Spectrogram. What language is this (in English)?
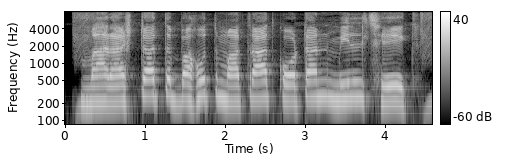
Magahi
